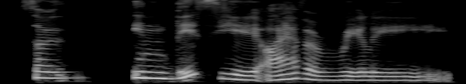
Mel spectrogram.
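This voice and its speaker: With an Australian accent, a woman speaks in a very deep, low register, her tone dark and mellow and her intonation lively. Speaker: business coach and consultant. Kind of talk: interview.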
